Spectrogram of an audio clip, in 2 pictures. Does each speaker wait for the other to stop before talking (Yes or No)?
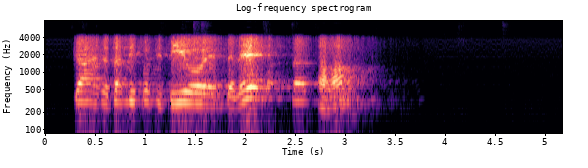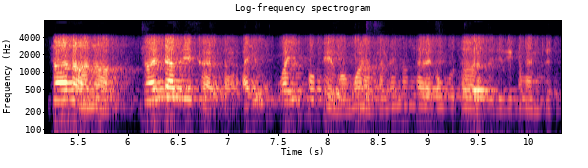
Yes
